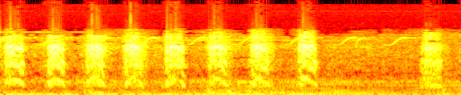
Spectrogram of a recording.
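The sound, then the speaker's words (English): Common goldeneye (Bucephala clangula) calling: a quick run of about eight harsh, nasal notes in steady rhythm, a short pause, then one more, clear with no voices. “Bucephala, Clangula, the common golden eye, is today's Talkin' Birds featured feathered friend”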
